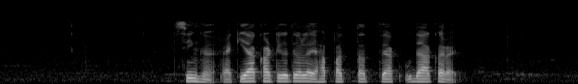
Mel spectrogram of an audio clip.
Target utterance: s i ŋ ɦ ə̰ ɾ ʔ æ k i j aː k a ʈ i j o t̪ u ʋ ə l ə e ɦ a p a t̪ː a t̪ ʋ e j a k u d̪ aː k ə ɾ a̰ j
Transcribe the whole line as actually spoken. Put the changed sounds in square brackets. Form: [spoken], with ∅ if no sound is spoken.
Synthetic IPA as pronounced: s i ŋ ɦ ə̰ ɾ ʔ æ k i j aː k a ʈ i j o t̪ u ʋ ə l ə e ɦ a p a t̪ː a t̪ ʋ e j a k u d̪ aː k ə ɾ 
